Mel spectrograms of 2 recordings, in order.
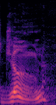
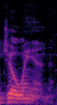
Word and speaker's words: Joanne: some correct and incorrect you look at it you'd think that's Joan okay actually her name is Julie Joanne and what happened was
